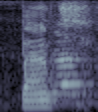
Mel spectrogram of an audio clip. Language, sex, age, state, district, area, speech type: Nepali, male, 45-60, West Bengal, Kalimpong, rural, read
